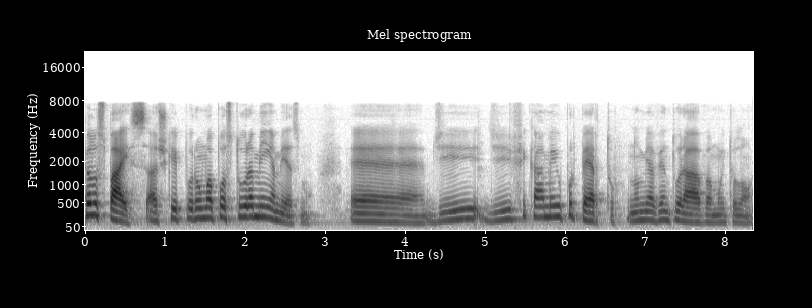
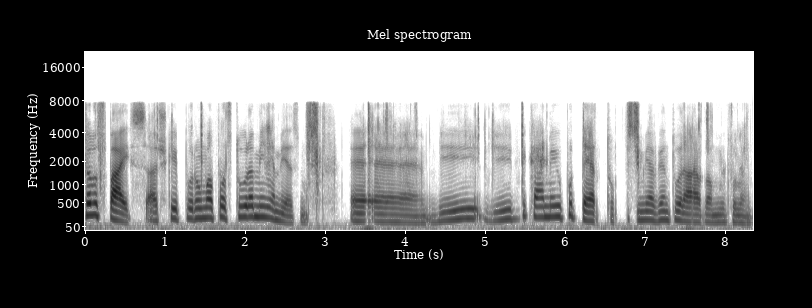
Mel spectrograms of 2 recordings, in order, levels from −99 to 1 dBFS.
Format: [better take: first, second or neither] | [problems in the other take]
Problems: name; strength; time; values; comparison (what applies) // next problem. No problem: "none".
first | noise reduction (neural diffusion model UNIVERSE++)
